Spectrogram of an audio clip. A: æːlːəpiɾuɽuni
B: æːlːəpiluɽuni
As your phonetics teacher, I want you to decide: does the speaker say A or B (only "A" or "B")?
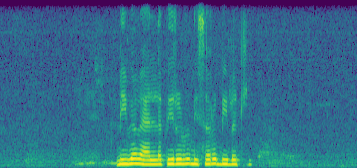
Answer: A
